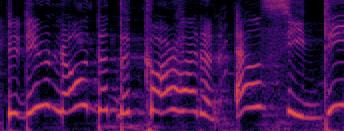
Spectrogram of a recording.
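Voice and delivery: put-on high, proud kid voice; high childlike pride. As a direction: show off like a little kid. Proud to dad.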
